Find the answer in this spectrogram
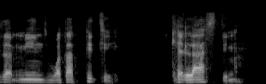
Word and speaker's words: lástima: Qué lástima. Accent on the first A.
